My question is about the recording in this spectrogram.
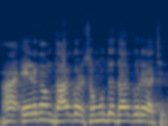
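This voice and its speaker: A man's voice: high voice, steady tone, dull audio, slight background noise. A man teaching an informal geography lesson, repeating names and spelling them out letter by letter. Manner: slow, repetitive, spelling letter by letter.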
